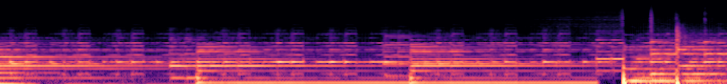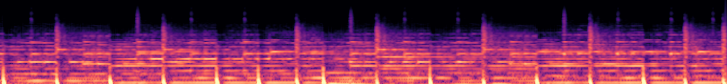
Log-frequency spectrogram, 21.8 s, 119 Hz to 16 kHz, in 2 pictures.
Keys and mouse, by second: 0.5 z, 0.7 click, 2.3 ctrl+r, 4.5 3, 5.5 KP_3, 6.6 shift+middle click, 7.8 e, 9.1-10.2 drag, 10.4 z, 10.7 a, 11.0 1, 11.5 b, 12.9-14.2 drag, 16.1 z, 16.5 click, 17.0 2, 18.5 ctrl+b.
